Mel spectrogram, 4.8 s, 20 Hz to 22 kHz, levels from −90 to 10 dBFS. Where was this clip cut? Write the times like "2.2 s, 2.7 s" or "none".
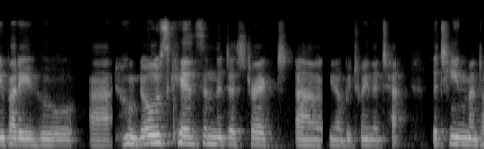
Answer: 1.1 s, 3.2 s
